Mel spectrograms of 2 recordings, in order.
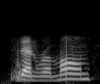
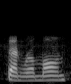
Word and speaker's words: San Ramon: It's actually pronounced in the Hispanic culture, in Spanish, San Ramon, San Ramon, San Ramon. So that's St. Raymond, St. Raymond, St. Raymond in English.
